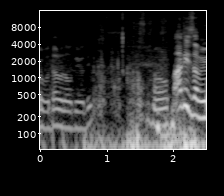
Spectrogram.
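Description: Men talking in conversation. One man holds a low, drawn-out vocal sound for under a second at the start, and speech picks up again near the end.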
